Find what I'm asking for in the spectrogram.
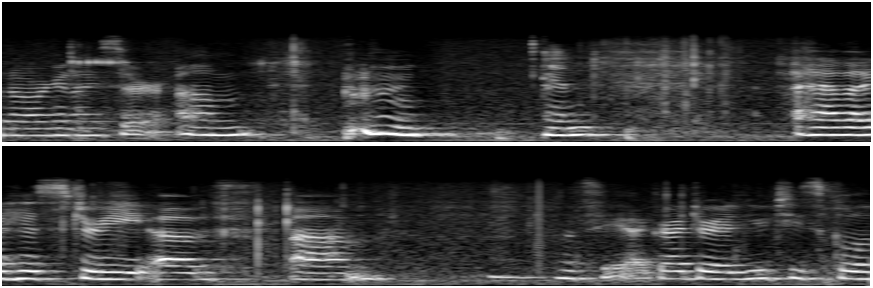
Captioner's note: clears throat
